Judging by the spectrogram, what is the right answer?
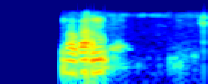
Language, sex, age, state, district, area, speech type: Santali, male, 18-30, West Bengal, Bankura, rural, conversation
